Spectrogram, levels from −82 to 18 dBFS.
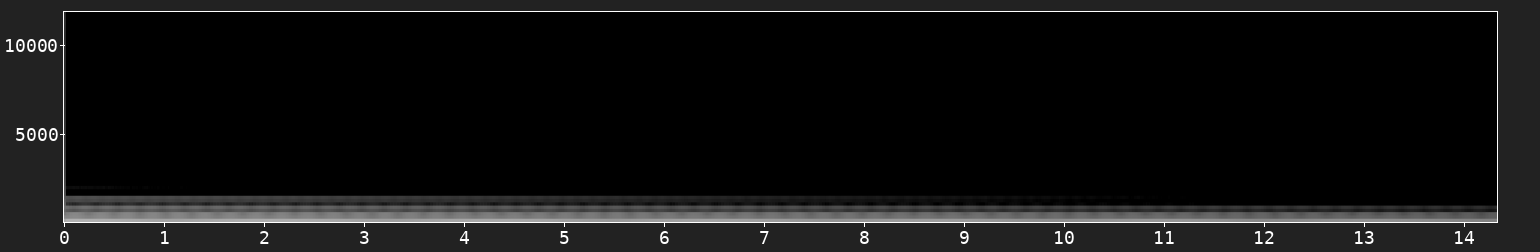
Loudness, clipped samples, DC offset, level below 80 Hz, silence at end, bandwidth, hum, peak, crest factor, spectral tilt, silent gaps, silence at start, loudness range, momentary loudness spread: -25 LUFS; under 0.1%; under 0.1%; -80 dBFS; 0 s; 1.5 kHz; none; -12 dBFS; 12 dB; -17 dB/octave; none; 0 s; 9 LU; 12 LU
